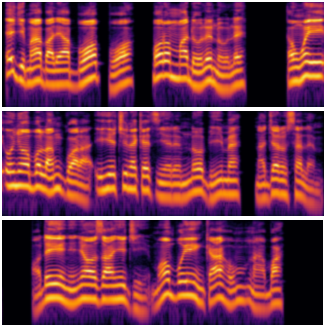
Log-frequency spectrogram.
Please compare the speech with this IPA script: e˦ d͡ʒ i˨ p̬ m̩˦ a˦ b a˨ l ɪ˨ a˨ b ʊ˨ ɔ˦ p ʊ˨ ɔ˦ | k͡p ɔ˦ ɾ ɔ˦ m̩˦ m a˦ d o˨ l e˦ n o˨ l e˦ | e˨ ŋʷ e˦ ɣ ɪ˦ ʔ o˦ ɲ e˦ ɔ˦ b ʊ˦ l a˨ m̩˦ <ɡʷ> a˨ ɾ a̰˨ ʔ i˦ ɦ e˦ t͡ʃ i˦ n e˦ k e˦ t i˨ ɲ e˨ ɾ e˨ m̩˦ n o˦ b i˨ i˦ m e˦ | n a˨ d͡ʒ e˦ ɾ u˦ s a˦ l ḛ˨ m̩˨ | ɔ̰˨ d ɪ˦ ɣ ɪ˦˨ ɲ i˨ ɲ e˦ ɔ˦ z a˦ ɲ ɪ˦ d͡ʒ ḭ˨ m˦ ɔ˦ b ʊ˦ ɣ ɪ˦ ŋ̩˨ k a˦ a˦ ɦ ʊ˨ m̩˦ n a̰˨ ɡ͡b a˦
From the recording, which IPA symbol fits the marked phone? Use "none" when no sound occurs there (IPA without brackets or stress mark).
ɡʷ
